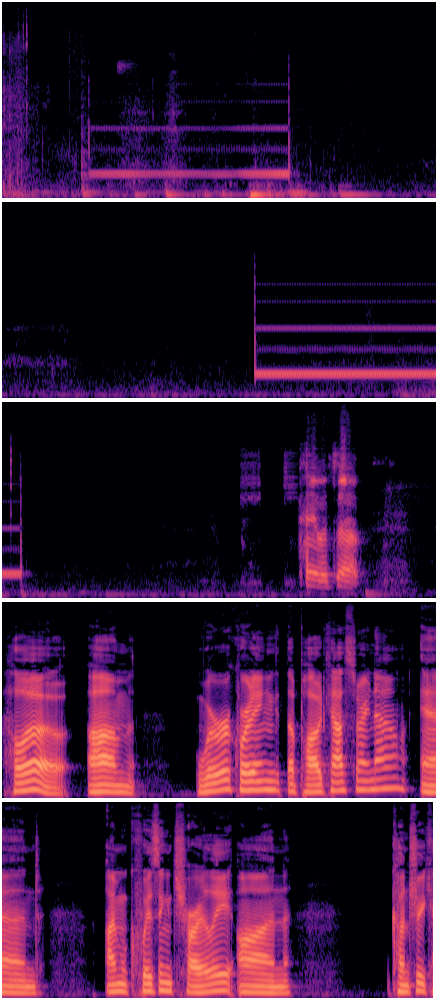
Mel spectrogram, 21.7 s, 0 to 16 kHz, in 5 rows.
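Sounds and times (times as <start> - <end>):
buzzy phone line ringback tones: 0.8 - 2.9, 6.9 - 8.9
speech: 11.8 - 12.3, 13.1 - 14.4, 15.0 - 17.8, 18.4 - 20.3, 21.2 - 21.6.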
